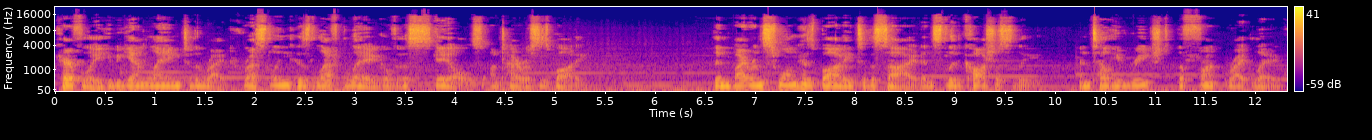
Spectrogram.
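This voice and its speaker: A man's voice: rumbling low, expressive, moderate pace, gravelly, music in the background. A man narrating a scripted fantasy story as its storyteller.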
